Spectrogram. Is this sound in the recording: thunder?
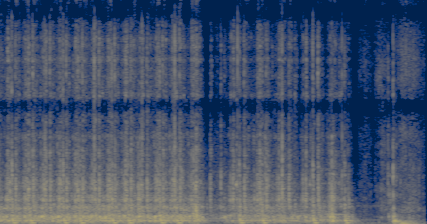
no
